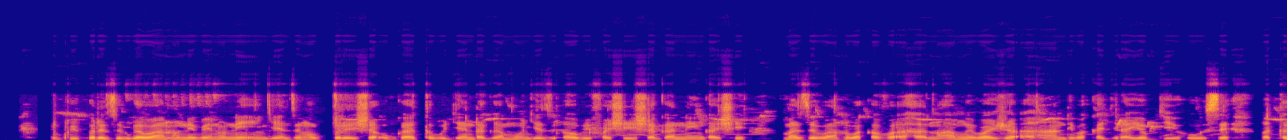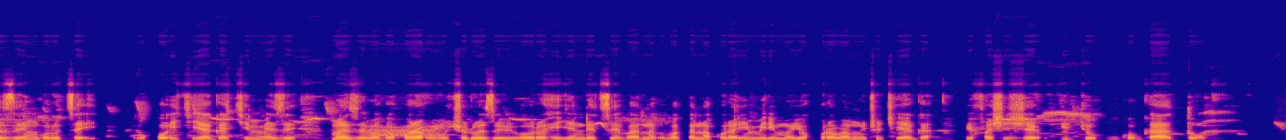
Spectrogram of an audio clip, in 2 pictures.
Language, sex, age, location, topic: Kinyarwanda, male, 25-35, Musanze, government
